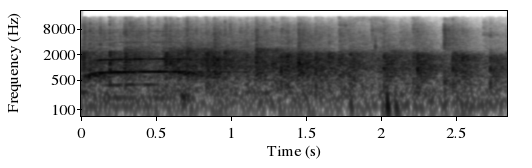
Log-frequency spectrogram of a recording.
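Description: Loud, sustained audience applause for a special guest on a Sunday, a dense crackle of many hands clapping at once, with a few whistles and faint cheers rising above it.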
